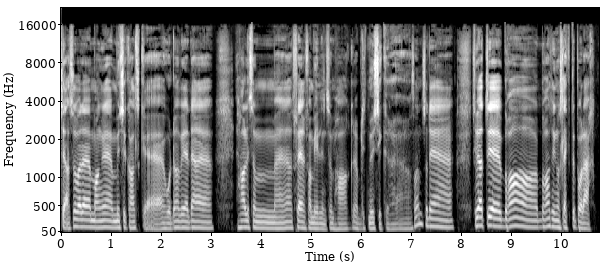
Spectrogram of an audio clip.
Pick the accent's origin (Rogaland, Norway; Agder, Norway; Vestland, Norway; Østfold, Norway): Agder, Norway; Kristiansand; also born or lived in England; Ja, oppvokst i Kristiansand. Født i England og så kom til Kristiansand da jeg var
